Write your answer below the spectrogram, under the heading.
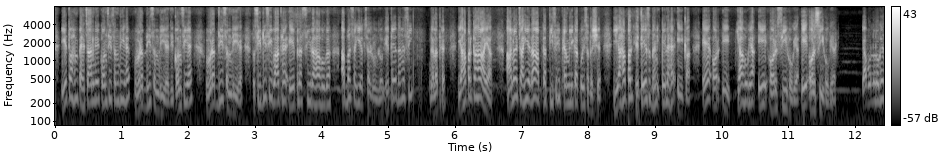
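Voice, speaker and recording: Rapid-fire male exam-prep teacher. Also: high-pitched, pushed and bright, dry recording. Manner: fast, coaxing, repeats questions to students. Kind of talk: online exam-prep lesson.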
